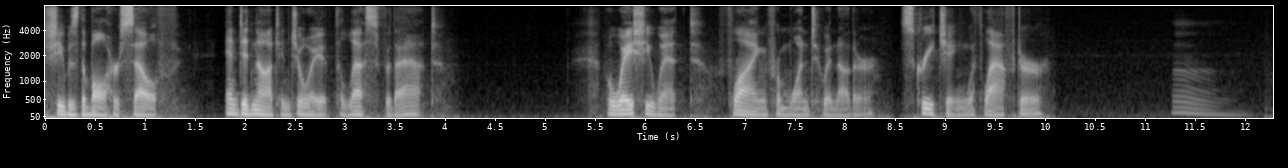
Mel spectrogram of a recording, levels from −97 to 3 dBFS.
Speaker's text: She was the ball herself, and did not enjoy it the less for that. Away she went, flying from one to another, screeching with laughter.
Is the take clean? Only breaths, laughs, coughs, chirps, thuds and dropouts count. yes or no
no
